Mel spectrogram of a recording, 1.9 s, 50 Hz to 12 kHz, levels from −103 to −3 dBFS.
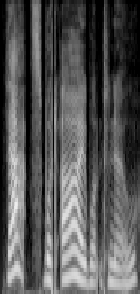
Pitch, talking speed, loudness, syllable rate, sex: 230 Hz, 195 wpm, -21 LUFS, 3.7 syllables/s, female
